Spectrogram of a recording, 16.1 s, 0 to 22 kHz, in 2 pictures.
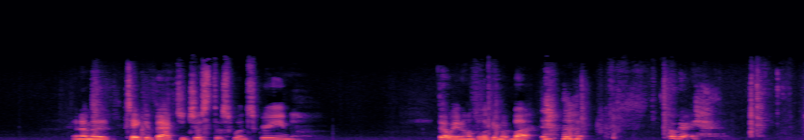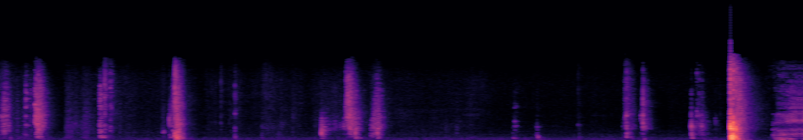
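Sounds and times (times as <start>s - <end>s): pin nailer snap: 15.4s - 15.6s.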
